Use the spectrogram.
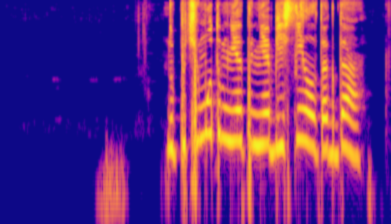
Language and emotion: Russian, angry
